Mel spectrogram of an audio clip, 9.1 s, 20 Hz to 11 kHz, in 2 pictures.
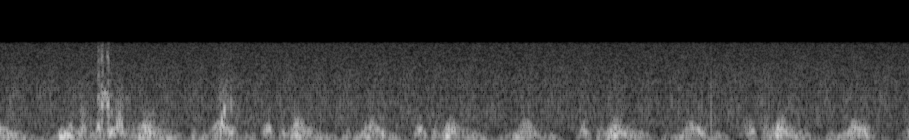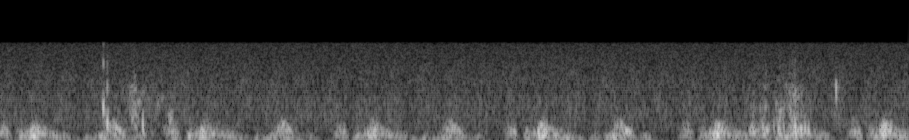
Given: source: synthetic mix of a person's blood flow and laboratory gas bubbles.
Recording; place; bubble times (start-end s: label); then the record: Doppler ultrasound of blood flow; precordium
0.40-0.66 s: bubbles
0.71-0.80 s: bubbles
1.09-1.23 s: bubbles
5.03-5.43 s: bubbles
8.29-8.64 s: bubbles
8.70-8.77 s: bubbles
From the record:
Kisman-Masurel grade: 223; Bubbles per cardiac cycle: several, 3 to 8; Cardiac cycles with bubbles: 10 to 50%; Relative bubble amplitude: loud (0.450 to 0.775); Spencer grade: 2 (many but less than half of the cardiac periods contain bubble signals, singularly or in groups); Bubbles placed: only in the low amplitude regions of the cardiac cycle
